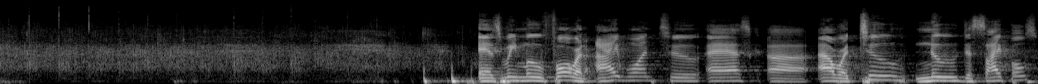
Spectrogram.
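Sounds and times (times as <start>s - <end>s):
audience giving a round of applause: 0.0s - 4.8s
speech: 4.8s - 10.3s.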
